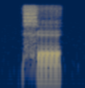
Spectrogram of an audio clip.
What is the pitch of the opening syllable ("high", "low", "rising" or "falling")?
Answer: low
